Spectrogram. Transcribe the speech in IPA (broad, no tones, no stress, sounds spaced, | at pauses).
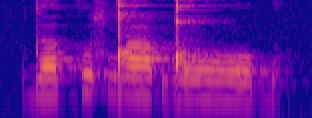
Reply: d ɐ k o s ŋ͡ǃ aː b ŋ͡ǃ oː ɡ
